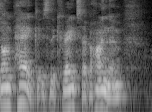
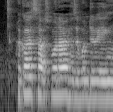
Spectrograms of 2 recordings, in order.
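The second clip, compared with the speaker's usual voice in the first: rushed, high-pitched, rattled off very fast; 7 semitones higher, 3 dB louder than usual. Reviewer greeting viewers at the start of a video, said really fast. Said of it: "I said that really fast".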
